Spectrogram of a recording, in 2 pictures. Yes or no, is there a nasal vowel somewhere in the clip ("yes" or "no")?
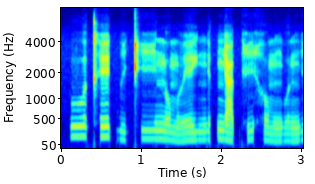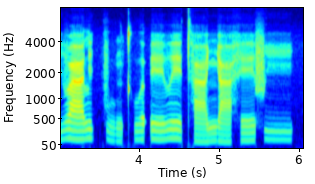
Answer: no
